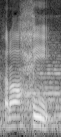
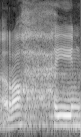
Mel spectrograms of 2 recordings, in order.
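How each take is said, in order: First: The h sound is short, single. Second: The h sound is held long, doubled. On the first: The speaker calls it right. "tapi rahi" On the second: The speaker calls it wrong. "haknya jangan seolah-olah ada tasydidnya"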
